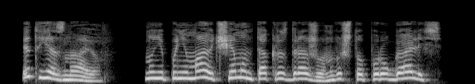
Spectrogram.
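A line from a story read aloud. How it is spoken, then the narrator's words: Sighing question. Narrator (Russian): Вздохнув, спросила она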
